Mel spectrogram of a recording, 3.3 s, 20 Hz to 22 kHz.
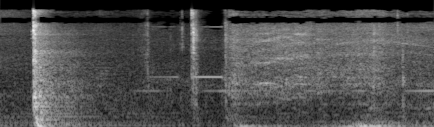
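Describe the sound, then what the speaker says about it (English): Mazda RX-8 rotary engine with low compression, previously flooded, cranking and firing up almost instantly, a sharp close burst followed by a rising, rough idle rumble over a few seconds. "Instantaneous ignition. This is good."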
